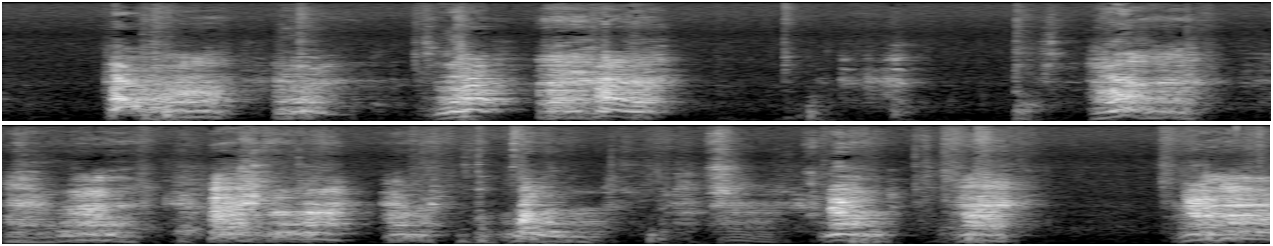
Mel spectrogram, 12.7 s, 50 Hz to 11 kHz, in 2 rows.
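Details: Playing Akita Inu, 14-month-old Aala with 2-month-old Olavi, recorded 2023 without music; a steady run of rough growling bursts about a second apart, each gruff and rasping, some rising into snarly barks.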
